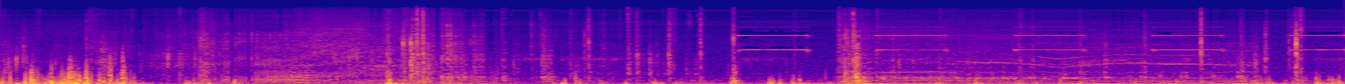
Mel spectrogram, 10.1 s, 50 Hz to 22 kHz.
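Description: A 1992 Honda Prelude's electronic warning chime beeps about once a second from about halfway through, with the door open and the key in the ignition. Before it come scattered clicks and knocks from the car's interior.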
